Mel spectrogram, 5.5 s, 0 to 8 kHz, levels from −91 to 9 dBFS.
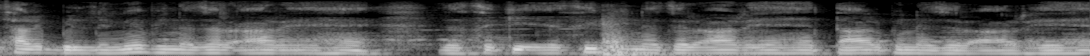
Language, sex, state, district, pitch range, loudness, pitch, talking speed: Hindi, male, Jharkhand, Ranchi, 110-120 Hz, -18 LUFS, 115 Hz, 230 wpm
